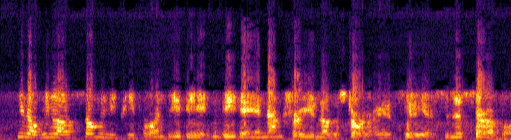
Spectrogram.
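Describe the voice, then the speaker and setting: Through noticeable background noise, a woman with an American accent talks at a very fast pace in a very deep, low pitch with very wide pitch swings. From USA. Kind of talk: radio interview.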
